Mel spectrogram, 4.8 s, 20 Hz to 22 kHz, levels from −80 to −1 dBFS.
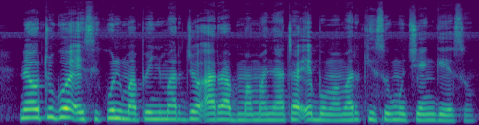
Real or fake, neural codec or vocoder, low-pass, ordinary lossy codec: real; none; none; none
